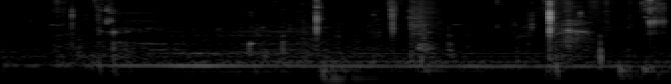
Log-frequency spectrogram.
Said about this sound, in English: Here we go, right there. That's called a good cup of coffee. Yum. I'm going to taste it. I'm going to chew it.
